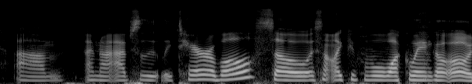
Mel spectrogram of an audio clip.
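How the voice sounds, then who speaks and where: A woman with a Canadian accent speaks in a normal speaking voice at a moderate pace and medium pitch, on a very clean recording with a silent background. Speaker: television producer. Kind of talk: casual interview chat.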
